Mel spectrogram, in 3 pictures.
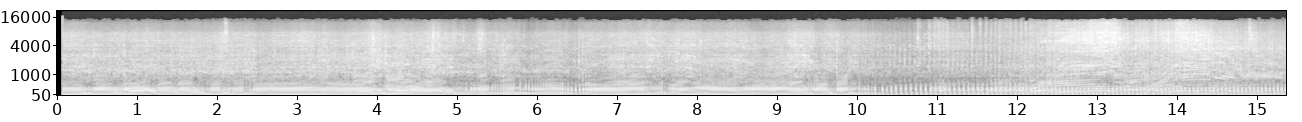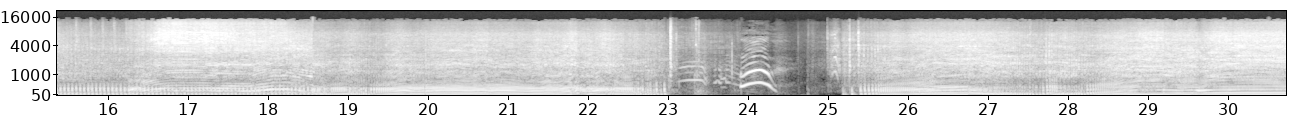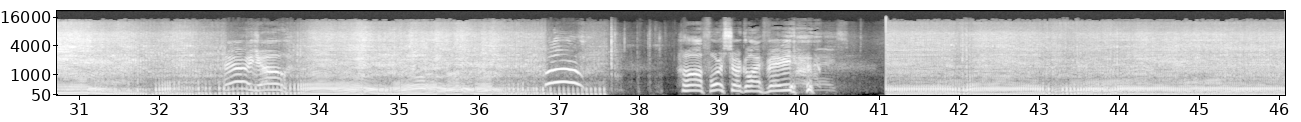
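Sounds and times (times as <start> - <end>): dirt bike engine revving: 0.1 - 23.0, 25.0 - 37.7, 41.1 - 46.0.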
